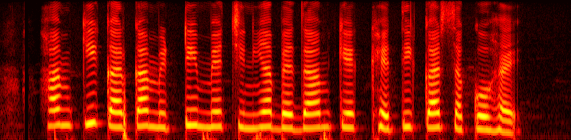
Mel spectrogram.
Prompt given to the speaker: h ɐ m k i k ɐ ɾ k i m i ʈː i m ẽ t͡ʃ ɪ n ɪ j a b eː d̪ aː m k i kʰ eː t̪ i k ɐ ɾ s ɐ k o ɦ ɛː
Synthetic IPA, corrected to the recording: h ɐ m k i k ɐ ɾ k a m ɪ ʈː i m ẽ t͡ʃ ɪ n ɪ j a b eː d̪ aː m k e kʰ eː t̪ i k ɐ ɾ s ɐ k o ɦ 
